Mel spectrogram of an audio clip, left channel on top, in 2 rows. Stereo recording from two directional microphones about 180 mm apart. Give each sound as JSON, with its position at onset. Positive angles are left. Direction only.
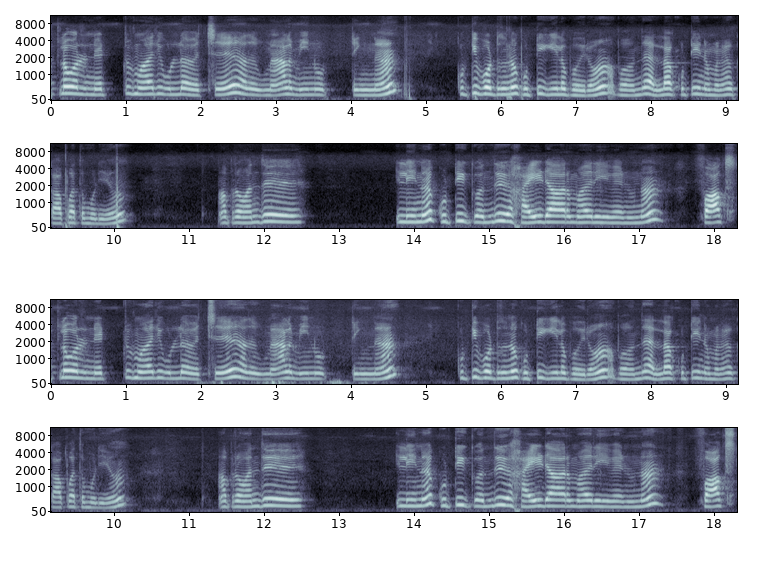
{"t": 0.0, "sound": "a woman's voice", "side_deg": -15}
{"t": 11.3, "sound": "speech", "side_deg": -20}
{"t": 13.7, "sound": "a woman's voice", "side_deg": 0}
